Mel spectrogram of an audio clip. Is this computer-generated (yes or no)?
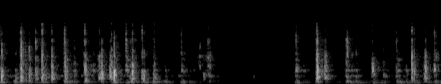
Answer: no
